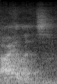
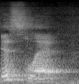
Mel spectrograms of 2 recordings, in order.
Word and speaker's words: islet: So commonly mispronounced islet, right? How do you say island? Do you say island? Do you say island? It's island, islet, kind of the derivation of that word. But you'll still say islet.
